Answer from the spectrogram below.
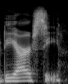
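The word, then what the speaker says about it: D'Arce: great his name's joe diarcy but dars is a mispronunciation of his name of a choke that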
